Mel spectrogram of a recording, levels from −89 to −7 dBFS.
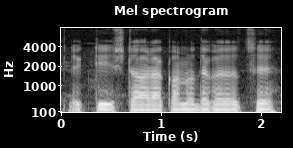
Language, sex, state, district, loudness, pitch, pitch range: Bengali, male, West Bengal, Cooch Behar, -17 LUFS, 90 Hz, 85-90 Hz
